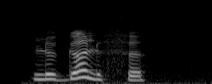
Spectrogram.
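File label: "Le golf", French; phonetique; les consonnes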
